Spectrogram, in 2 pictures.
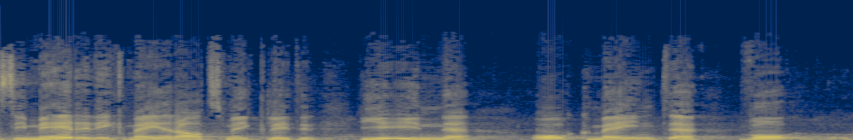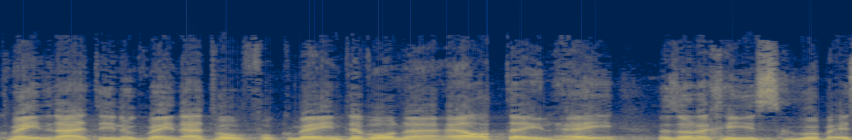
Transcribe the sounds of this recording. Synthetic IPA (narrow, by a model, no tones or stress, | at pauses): ssimeːɾəɾikmɛɪnɾɑːtsmɪt̚ɡ̥lɪdəɾ | hiəɪnːə | oʊkmɛɪndə | vokmɛɪnɾæːtɪnəʊkmɛɪndɾæːtʋofokmɛɪndəʋɔnəɑːtɛɪlɦɛɪ | əsonəχiːsɡ̥ɾuəbə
